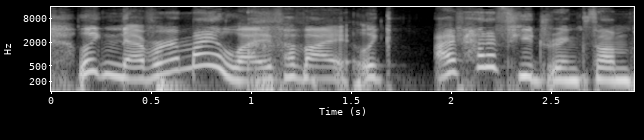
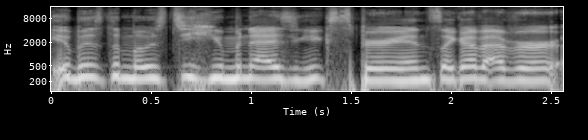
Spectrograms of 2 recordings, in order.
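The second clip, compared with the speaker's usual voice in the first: ordinary talk, nothing marked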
